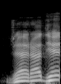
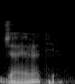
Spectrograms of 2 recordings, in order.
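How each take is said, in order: First: The name is exclaimed loudly with excitement. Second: The name is said calmly and quietly. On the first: The speaker calls it right. "Они не спокойно говорят" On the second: The speaker calls it wrong. "не так говорят, я спокойно говорю"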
